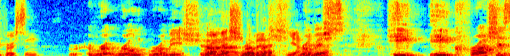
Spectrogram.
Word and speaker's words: Romesh: Romesh.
